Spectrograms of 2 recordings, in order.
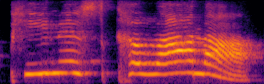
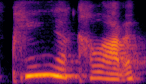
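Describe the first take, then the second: First: The first word has an added final s sound. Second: The first word ends in a plain vowel. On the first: The speaker calls it wrong. "in her best deaf voice, she says" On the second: The speaker calls it right. "it's pronounced pina colada"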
